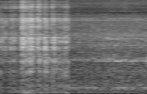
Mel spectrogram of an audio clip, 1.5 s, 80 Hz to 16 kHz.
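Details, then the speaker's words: Polytron PAS 79 active speaker main unit giving loud harsh crackle bursts over hiss that then settle, from one side only, the other side normal. Caused by a fatigued transistor; replacing it restored normal sound. "Oke, suaranya seperti suara berderak, dan sangat keras, speakernya benar-benar berderak."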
